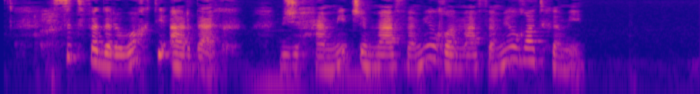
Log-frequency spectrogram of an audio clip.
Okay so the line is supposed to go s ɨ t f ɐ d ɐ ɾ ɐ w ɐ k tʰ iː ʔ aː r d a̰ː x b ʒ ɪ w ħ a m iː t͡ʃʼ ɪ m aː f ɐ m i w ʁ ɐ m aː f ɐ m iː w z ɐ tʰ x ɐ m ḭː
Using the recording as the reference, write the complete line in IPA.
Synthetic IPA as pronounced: s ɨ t f ɐ d ɐ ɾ ɐ w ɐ x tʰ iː ʔ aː r d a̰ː x b ʒ ɪ ħ a m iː t͡ʃʼ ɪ m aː f ɐ m i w ʁ ɐ m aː f ɐ m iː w ʁ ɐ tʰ x ɐ m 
